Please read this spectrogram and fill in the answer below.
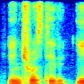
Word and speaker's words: interested: 점이 이게 강세 표시거리이 첫 번째 음절에 강세가 있다는 거예요 그래서 영어 단어에서는 항상이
